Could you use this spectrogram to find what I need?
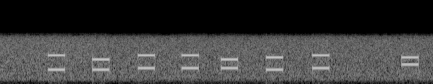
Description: DTMF, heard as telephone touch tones, dialled by hand, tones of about 170 ms, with phone line noise. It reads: 3166426 0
